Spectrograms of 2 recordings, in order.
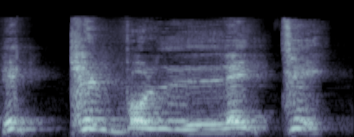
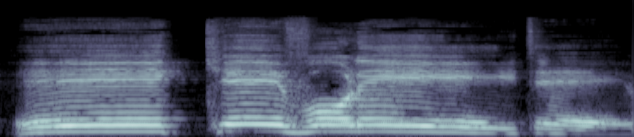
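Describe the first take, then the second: First: The consonants are hit hard and emphasized. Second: The vowels are stretched long and smooth.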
